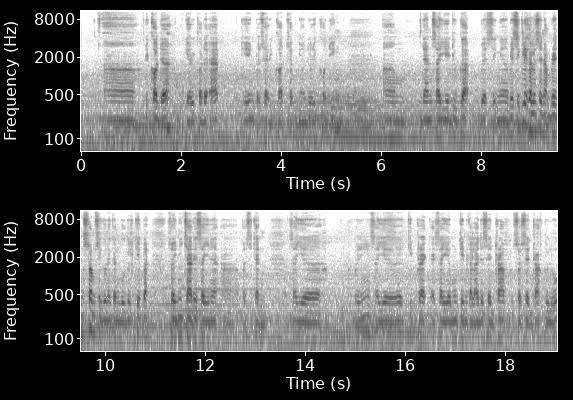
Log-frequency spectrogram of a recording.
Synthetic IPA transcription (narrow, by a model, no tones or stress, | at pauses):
ərikɔdəutiaɾikɔdəʔɛp̚okeunt̪ʊʔsajaɾikɔd̚sajəpuɲauduɾikɔdɪŋ | ʔəm | dansajəd͡ʒuɡaʔ | biasiŋəbesikəlikalasajanaʔbɾenst̪ɔmsajaɡunakanɡuɡəlkip̚lah | soinĩt͡ʃaɾəsajanãʔə̰ | past̪i̥kan | sajə | apənĩsajəkip̚t̪ɾɛk̚asajəmũŋkɪnkalaadasajadɾaftsosajadɾaft̚dulu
